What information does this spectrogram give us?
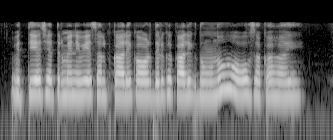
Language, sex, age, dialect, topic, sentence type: Magahi, female, 51-55, Central/Standard, banking, statement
